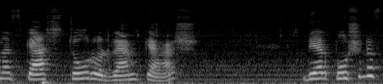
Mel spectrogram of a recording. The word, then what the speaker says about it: cache: Cache memory, which is pronounced as cache, as you can hear, a special high-speed storage mechanism.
